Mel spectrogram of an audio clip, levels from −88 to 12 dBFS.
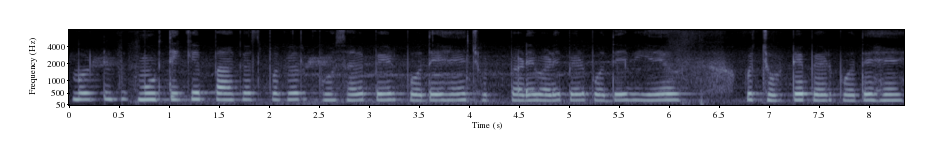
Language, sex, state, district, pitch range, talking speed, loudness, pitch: Hindi, female, Uttar Pradesh, Gorakhpur, 225-250 Hz, 115 wpm, -29 LUFS, 235 Hz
